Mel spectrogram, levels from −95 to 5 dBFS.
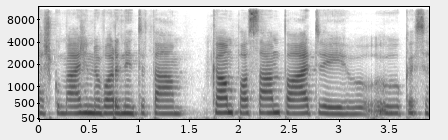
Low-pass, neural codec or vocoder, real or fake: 10.8 kHz; codec, 24 kHz, 0.9 kbps, WavTokenizer, medium speech release version 1; fake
